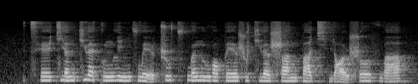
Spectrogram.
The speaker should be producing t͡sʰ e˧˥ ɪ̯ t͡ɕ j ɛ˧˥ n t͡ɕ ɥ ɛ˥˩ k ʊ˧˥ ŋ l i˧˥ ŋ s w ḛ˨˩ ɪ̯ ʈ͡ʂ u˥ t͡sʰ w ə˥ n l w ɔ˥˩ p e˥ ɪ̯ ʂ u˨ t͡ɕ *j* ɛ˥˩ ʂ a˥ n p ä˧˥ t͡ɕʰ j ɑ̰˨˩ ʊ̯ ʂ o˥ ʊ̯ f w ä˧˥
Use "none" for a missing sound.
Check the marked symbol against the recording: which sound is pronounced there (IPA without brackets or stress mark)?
ɥ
